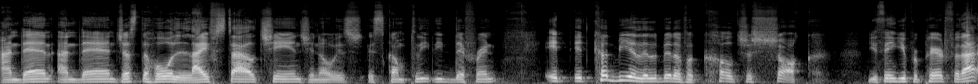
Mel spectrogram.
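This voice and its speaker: In a very clean recording with a silent background, a man with a Guyanese accent talks at a moderate pace, at a medium pitch with ordinary pitch variation. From Guyana. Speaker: podcast host. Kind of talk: casual interview.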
